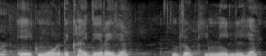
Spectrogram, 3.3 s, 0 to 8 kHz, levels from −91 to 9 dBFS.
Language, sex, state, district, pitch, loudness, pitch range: Hindi, female, Goa, North and South Goa, 155 Hz, -25 LUFS, 150-185 Hz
